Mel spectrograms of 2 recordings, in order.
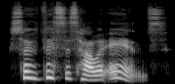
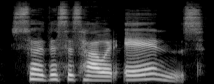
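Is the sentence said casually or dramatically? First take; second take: casually; dramatically. First: It is said casually, with no trailing off. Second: It is said dramatically, trailing off slowly.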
